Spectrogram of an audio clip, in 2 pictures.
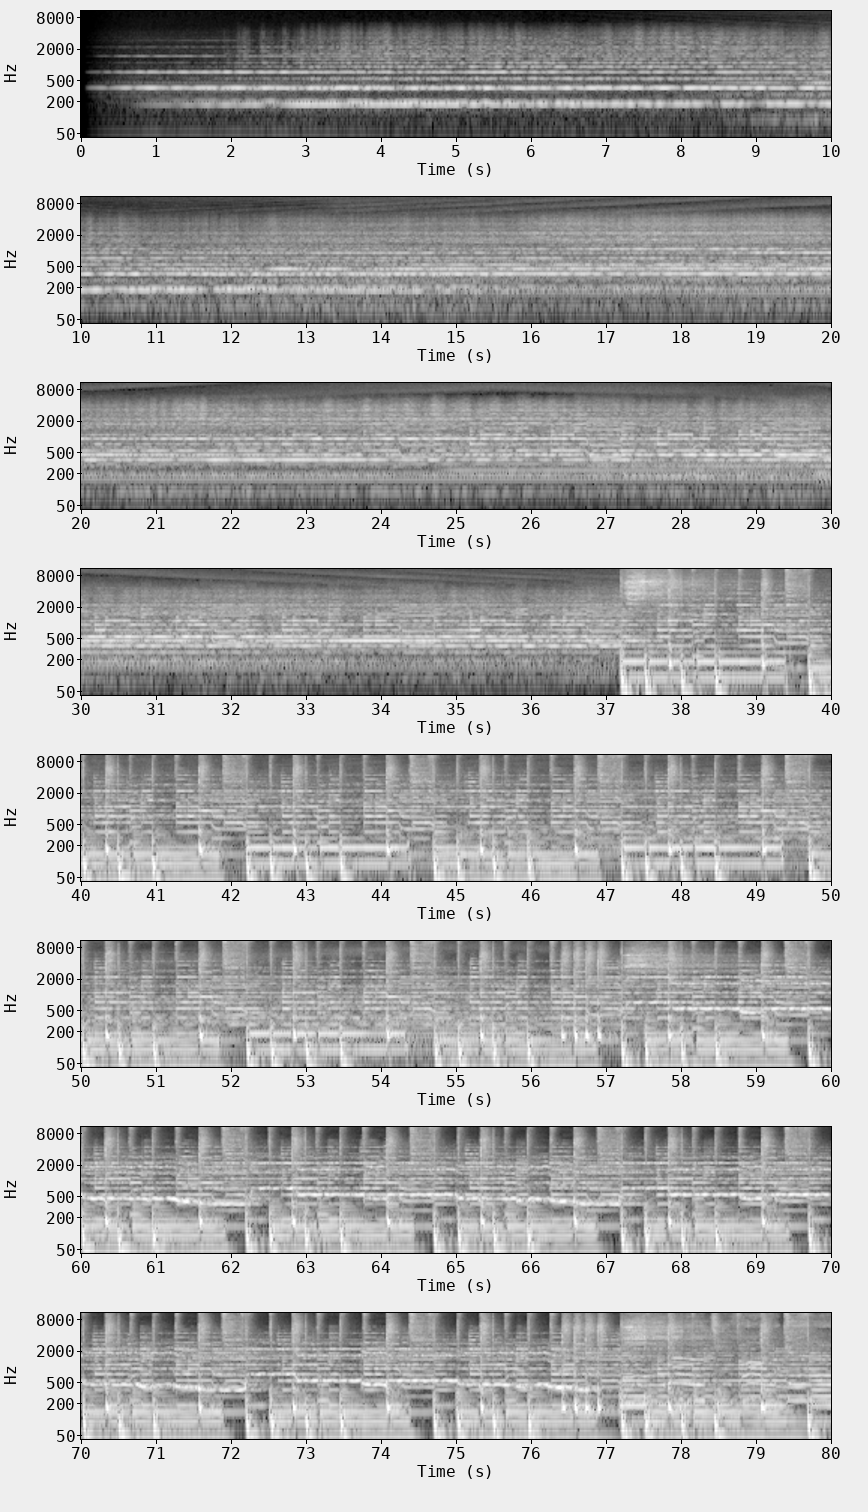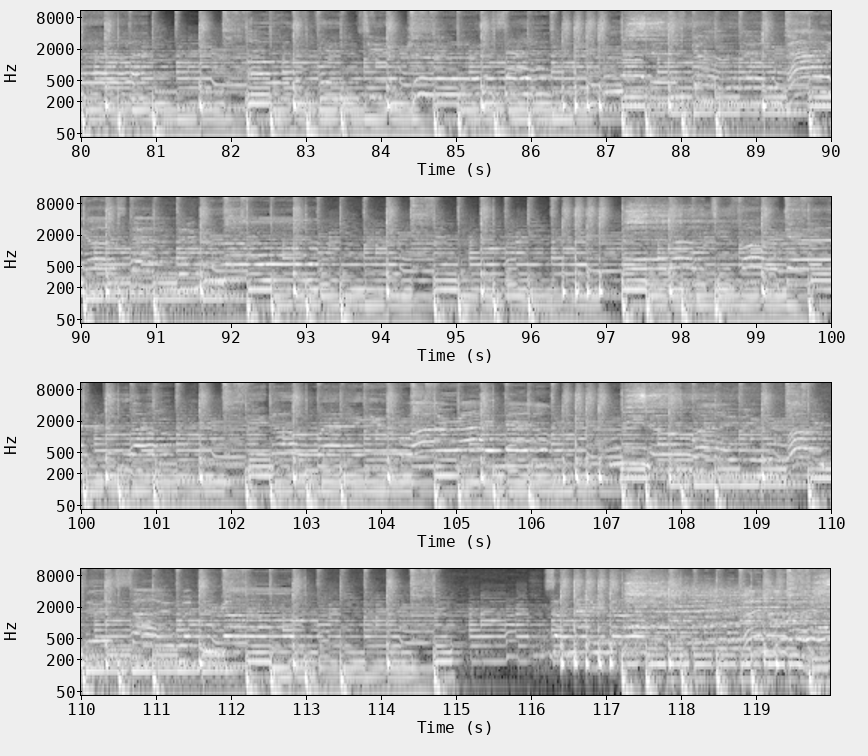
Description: Indie with a Shoegaze ethic.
